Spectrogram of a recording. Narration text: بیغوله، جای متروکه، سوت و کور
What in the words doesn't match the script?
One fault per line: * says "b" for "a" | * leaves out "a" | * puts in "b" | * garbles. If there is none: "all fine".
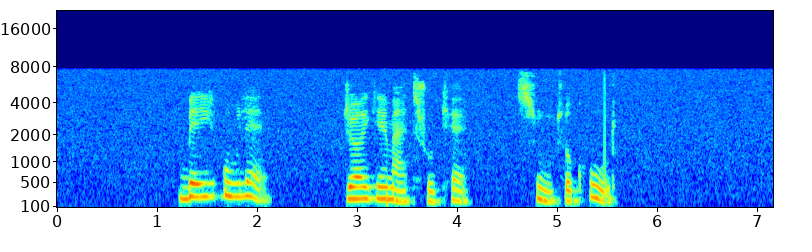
all fine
